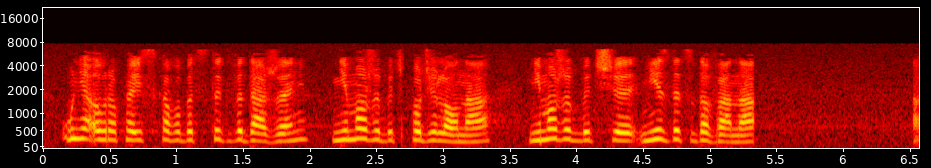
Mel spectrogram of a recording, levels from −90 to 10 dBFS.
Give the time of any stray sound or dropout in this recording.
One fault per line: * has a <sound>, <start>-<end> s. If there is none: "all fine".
all fine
